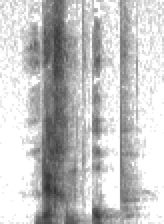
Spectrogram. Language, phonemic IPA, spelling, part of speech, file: Dutch, /ˈlɛɣə(n) ˈɔp/, leggen op, verb, Nl-leggen op.ogg
- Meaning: inflection of opleggen: 1. plural present indicative 2. plural present subjunctive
